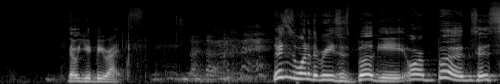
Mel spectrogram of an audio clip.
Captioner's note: audience laughing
